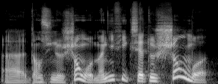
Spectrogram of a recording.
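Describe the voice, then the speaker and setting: Un homme qui prête sa voix à un docteur pédant et arrogant dans une farce classique lue à voix haute, sur un ton déclamatoire et sentencieux. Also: male voice, medium pitch, very animated, moderate pace, close to an everyday voice. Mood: indignant. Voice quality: declaiming, lecturing, self-important. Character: pompous arrogant learned doctor, male, middle-aged. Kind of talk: reading a classic farce aloud.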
